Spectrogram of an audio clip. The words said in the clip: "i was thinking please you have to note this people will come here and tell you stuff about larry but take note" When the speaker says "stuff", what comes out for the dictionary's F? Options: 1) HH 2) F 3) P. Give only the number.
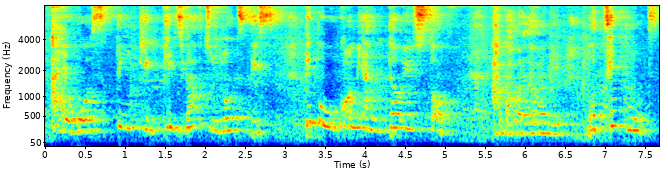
3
